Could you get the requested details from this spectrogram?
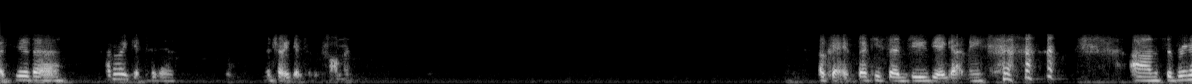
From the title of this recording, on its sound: Recorded from the Car!!! (Sketchy Audio Quality)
